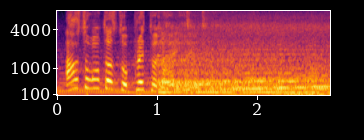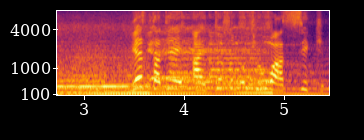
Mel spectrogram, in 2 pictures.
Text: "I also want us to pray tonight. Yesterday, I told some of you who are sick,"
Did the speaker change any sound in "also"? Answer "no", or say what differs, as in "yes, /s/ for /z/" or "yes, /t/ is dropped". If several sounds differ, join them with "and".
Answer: yes, /l/ is dropped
